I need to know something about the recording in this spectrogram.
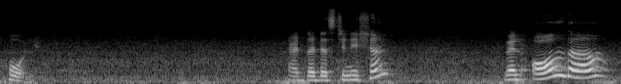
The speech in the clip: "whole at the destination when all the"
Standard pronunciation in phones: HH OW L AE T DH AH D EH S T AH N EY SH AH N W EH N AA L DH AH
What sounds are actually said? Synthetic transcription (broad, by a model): HH OW L AE T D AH D EH S T AH N EY SH AH N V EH L AA L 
